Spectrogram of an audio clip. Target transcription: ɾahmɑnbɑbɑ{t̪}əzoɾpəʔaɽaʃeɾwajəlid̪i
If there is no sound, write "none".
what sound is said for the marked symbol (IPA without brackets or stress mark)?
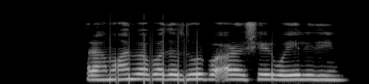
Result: d̪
